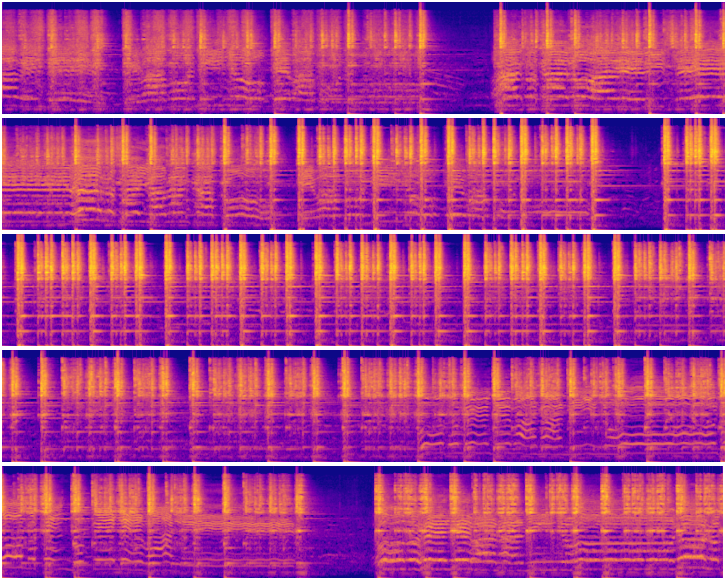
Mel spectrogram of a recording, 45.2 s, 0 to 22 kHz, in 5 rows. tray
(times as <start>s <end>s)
0.6s 5.5s, 6.2s 16.7s, 40.8s 45.1s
